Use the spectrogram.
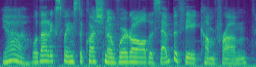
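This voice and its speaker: A woman in her forties hosting a podcast, chatty and expressive, sometimes laughing as she asks questions. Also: fairly low pitch, moderate pace. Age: 40s. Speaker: podcast host. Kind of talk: casual podcast interview.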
